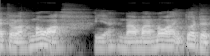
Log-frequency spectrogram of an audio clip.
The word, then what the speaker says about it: Noah: Noah Noah Ini ya bahasa Indonesianya Nuh begitu ya tetapi sebetulnya adalah Noah karena ada dari dua huruf ingat ya bacanya dari kanan no Noah ya Noah yaitu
